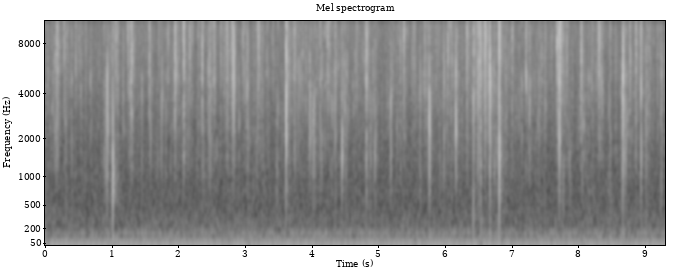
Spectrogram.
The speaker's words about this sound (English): Here, inside, you are safe, and the soothing, slow-burning logs keep you warm, whilst helping you to slip a little deeper with each crackle.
